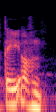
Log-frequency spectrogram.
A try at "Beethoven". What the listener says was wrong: Beat oven. No, you said beat. Beat oven. It's not Beethoven.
